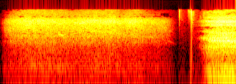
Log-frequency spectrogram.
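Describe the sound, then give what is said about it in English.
A deep breath taken during a guided meditation: a long, airy hiss of steady loudness lasting about a second and a half, then a short silence and a few brief soft sounds. “So I'm going to invite you to turn within, to place your hand on your heart as I am doing, and to take a breath.”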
